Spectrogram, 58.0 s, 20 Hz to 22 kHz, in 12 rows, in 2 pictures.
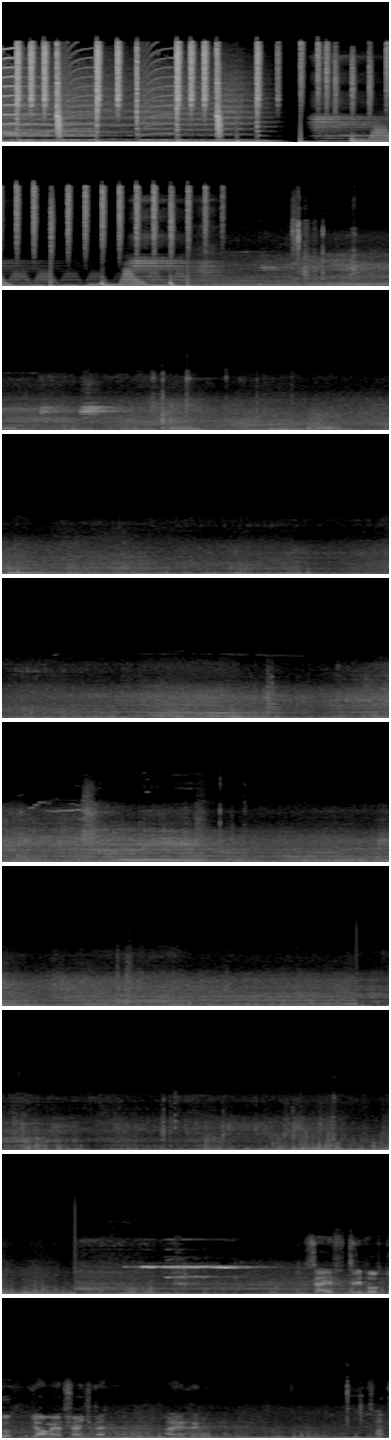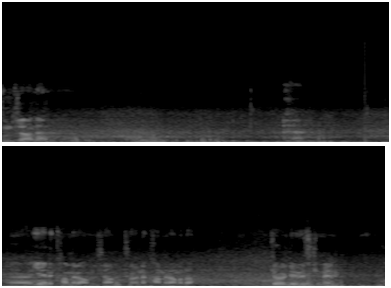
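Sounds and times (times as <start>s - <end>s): vehicles passing: 6.5s - 58.0s
wind noise on microphone: 7.0s - 58.0s
short high-pitched squeal: 40.2s - 42.0s.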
